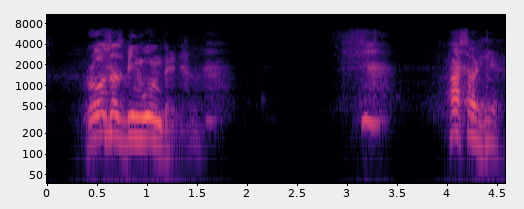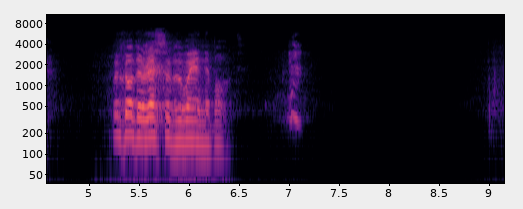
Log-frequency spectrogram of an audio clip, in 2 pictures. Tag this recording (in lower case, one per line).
speech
